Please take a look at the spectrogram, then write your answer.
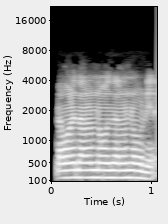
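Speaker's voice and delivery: hurried gabble, words run together; careless rushed recitation. Shown as a demonstration. Teacher showing how not to recite, hurried and slurred. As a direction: rattle the mantra off without separating the words. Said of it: "ऐसा नहीं".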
